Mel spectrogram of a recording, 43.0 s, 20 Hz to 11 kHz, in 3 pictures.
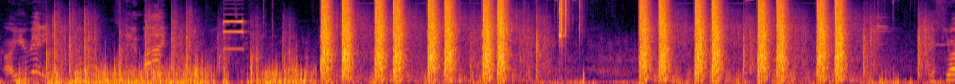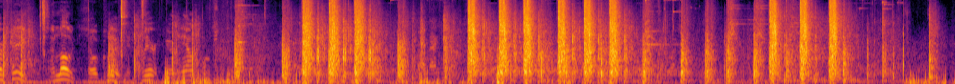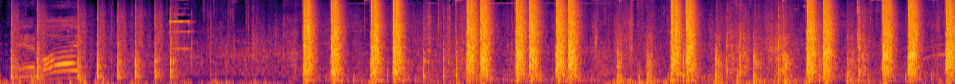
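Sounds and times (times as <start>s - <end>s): handgun shots: 33.2s - 35.0s, 35.6s - 37.4s, 38.7s - 39.5s, 40.3s - 42.9s.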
